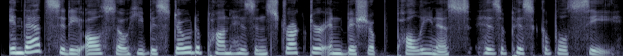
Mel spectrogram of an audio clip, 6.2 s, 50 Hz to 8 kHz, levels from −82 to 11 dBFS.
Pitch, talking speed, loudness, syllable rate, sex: 210 Hz, 145 wpm, -18 LUFS, 4.7 syllables/s, female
